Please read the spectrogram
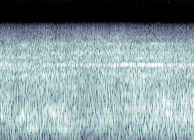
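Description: Steady crowd din: many indistinct voices overlapping.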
